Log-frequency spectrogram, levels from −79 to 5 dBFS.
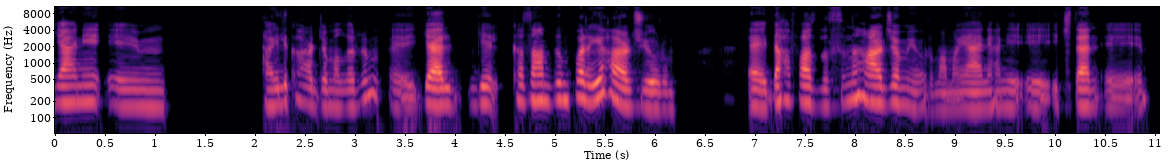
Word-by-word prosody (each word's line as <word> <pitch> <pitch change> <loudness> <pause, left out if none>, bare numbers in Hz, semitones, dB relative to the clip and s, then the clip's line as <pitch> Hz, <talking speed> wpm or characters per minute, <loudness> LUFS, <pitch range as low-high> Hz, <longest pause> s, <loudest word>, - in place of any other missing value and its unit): Yani, 190 +1 0
emm, 160 -2 -8 1.0
aylık 170 +6 -5
harcamalarım, 165 - -7
eee, 75 +1 -9
gel 170 - +6 0.2
ge 185 0 -4
kazandığım 205 +1 -1
parayı 225 +1 +4
harcıyorum. 155 - +2 0.7
Eee, 160 -3 0
daha 190 +2 +3
fazlasını 190 0 -1
harcamıyorum. 185 - +2
Ama, 140 - -10
yani, 150 0 -1
hani, 155 0 -11
eee, 155 0 -8
içten, 165 0 +1
eee, 75 -1 -11
170 Hz, 110 wpm, -26 LUFS, 155-195 Hz, 1.0 s, gel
